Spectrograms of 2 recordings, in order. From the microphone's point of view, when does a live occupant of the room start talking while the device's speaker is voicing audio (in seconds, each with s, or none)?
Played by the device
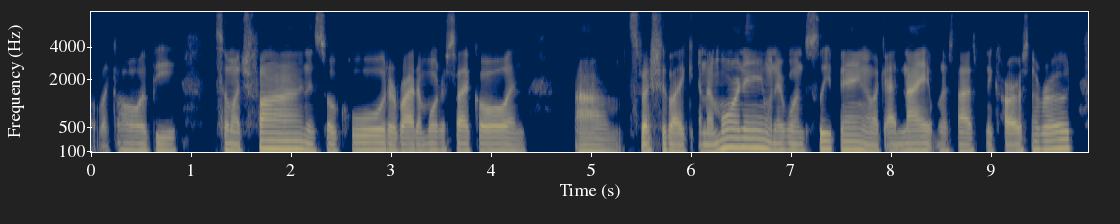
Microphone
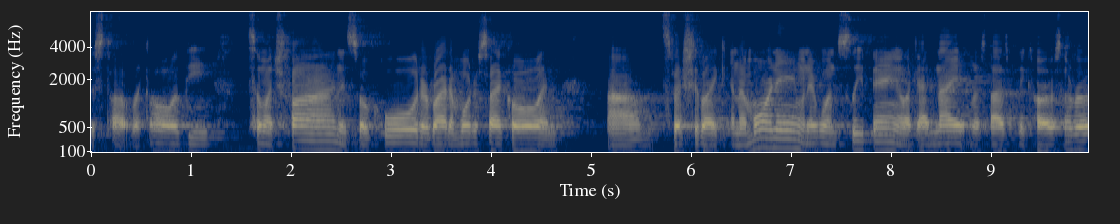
none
